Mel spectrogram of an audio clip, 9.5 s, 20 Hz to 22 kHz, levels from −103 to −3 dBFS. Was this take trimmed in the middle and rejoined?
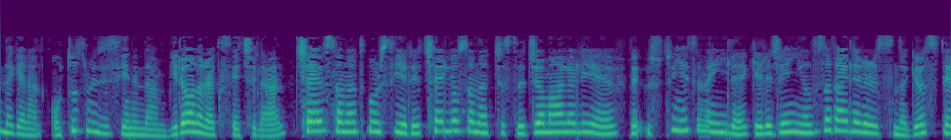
yes; 1 cut; at 2.9 s

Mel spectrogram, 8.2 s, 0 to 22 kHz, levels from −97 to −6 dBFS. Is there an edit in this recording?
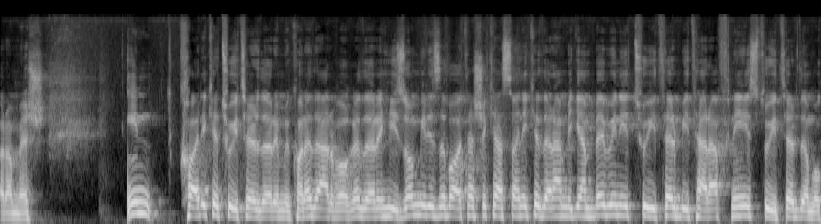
no; 0 cuts

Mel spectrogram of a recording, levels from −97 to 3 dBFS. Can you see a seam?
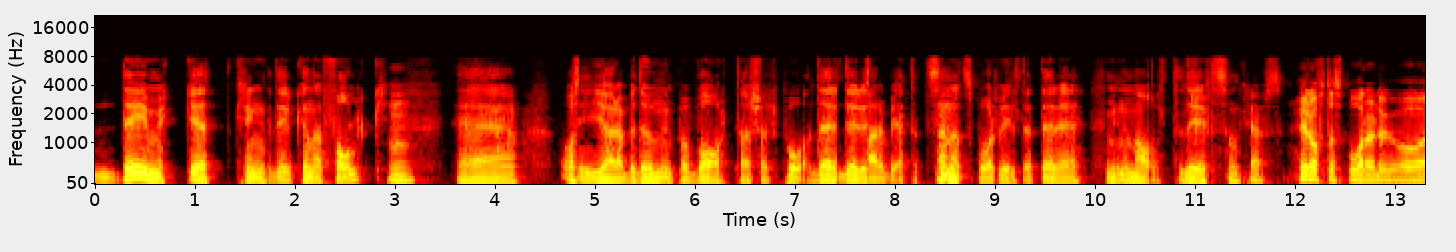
yes; 9 cuts; at 1.7 s, 2.3 s, 4.8 s, 6.4 s, 7.4 s, 7.7 s, 9.0 s, 10.1 s, 11.1 s

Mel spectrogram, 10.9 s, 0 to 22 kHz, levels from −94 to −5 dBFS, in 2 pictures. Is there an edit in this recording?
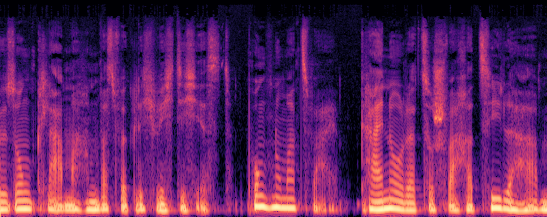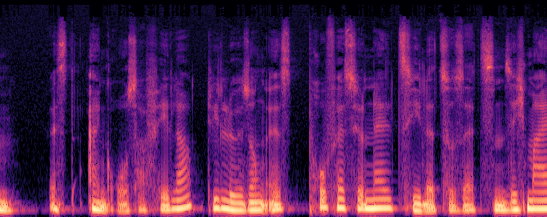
yes; 4 cuts; at 2.4 s, 3.5 s, 5.8 s, 7.5 s

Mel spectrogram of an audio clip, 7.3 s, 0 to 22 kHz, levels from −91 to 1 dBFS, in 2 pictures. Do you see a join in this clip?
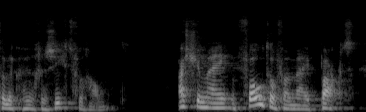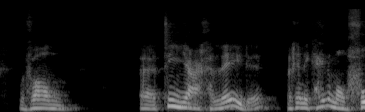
no; 0 cuts

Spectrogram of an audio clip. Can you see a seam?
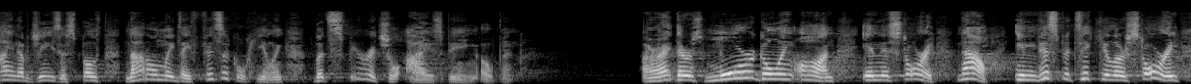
yes; 1 cut; at 1.8 s

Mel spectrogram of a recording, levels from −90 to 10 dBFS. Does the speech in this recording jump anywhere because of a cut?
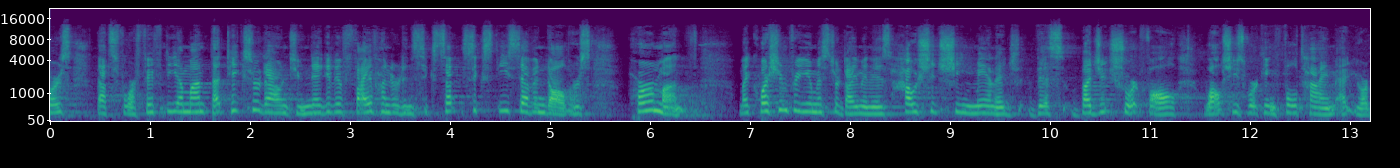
no; 0 cuts

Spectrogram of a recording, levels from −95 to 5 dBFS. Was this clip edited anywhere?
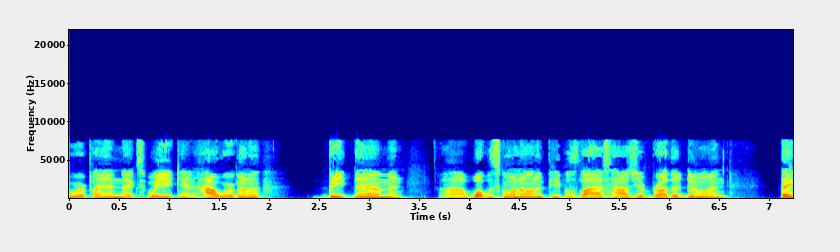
no; 0 cuts

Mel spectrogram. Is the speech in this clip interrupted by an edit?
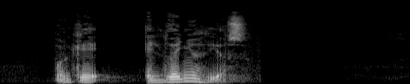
no; 0 cuts

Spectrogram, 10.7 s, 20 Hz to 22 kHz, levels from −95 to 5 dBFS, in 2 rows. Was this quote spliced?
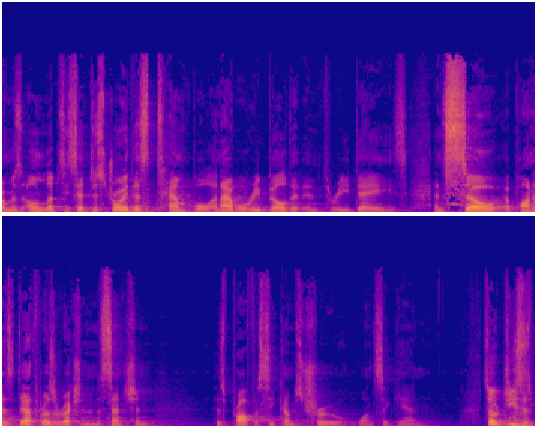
no; 0 cuts

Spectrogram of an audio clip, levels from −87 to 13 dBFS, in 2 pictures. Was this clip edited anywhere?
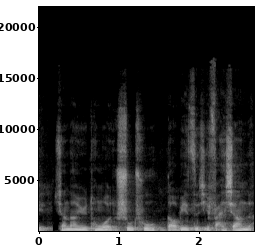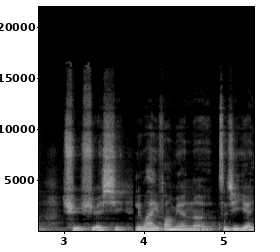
yes; 1 cut; at 3.8 s

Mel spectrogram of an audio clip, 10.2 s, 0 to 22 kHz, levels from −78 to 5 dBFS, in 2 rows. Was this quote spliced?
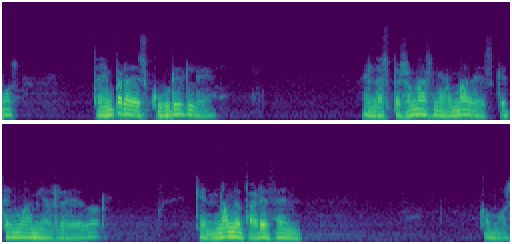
no; 0 cuts

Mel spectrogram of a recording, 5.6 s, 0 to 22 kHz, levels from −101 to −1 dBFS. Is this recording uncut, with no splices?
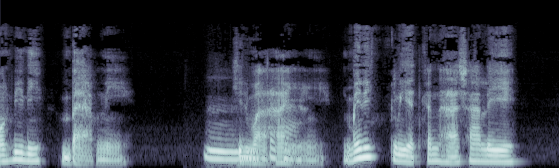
no; 1 cut; at 3.4 s

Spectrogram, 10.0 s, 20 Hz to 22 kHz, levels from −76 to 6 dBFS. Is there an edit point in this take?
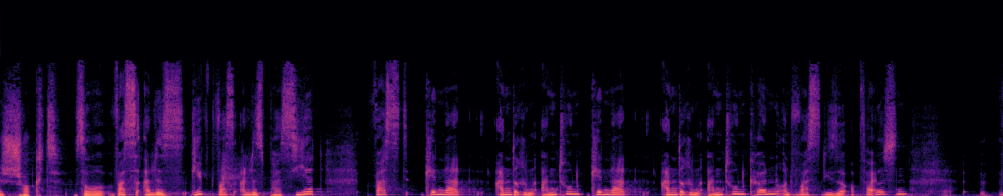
yes; 5 cuts; at 1.9 s, 3.6 s, 5.8 s, 8.2 s, 8.8 s

